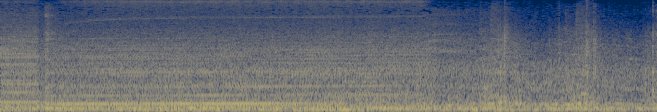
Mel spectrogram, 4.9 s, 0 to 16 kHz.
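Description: Race cars in a Group 4 drag-race stretch at a virtual WeatherTech Raceway Laguna Seca in a racing video game, a loud steady engine drone holding high revs throughout with a shifting tone near the end.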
